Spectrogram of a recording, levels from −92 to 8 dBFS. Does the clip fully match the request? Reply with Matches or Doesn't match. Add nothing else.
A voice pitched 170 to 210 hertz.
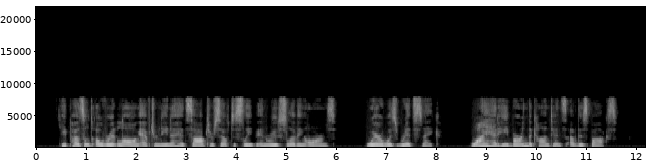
Matches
